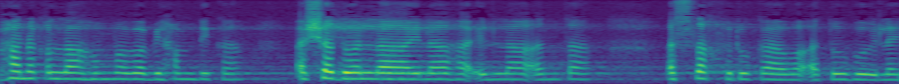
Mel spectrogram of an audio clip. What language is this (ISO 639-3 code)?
urd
